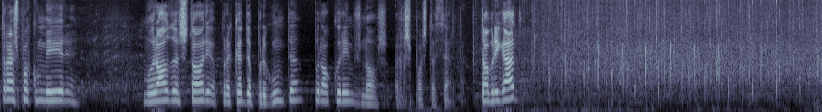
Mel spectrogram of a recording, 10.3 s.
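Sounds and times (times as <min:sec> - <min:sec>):
speech: 0:00.0 - 0:01.1, 0:01.8 - 0:06.9
laughter: 0:00.8 - 0:02.3
audience applause: 0:06.5 - 0:10.2.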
